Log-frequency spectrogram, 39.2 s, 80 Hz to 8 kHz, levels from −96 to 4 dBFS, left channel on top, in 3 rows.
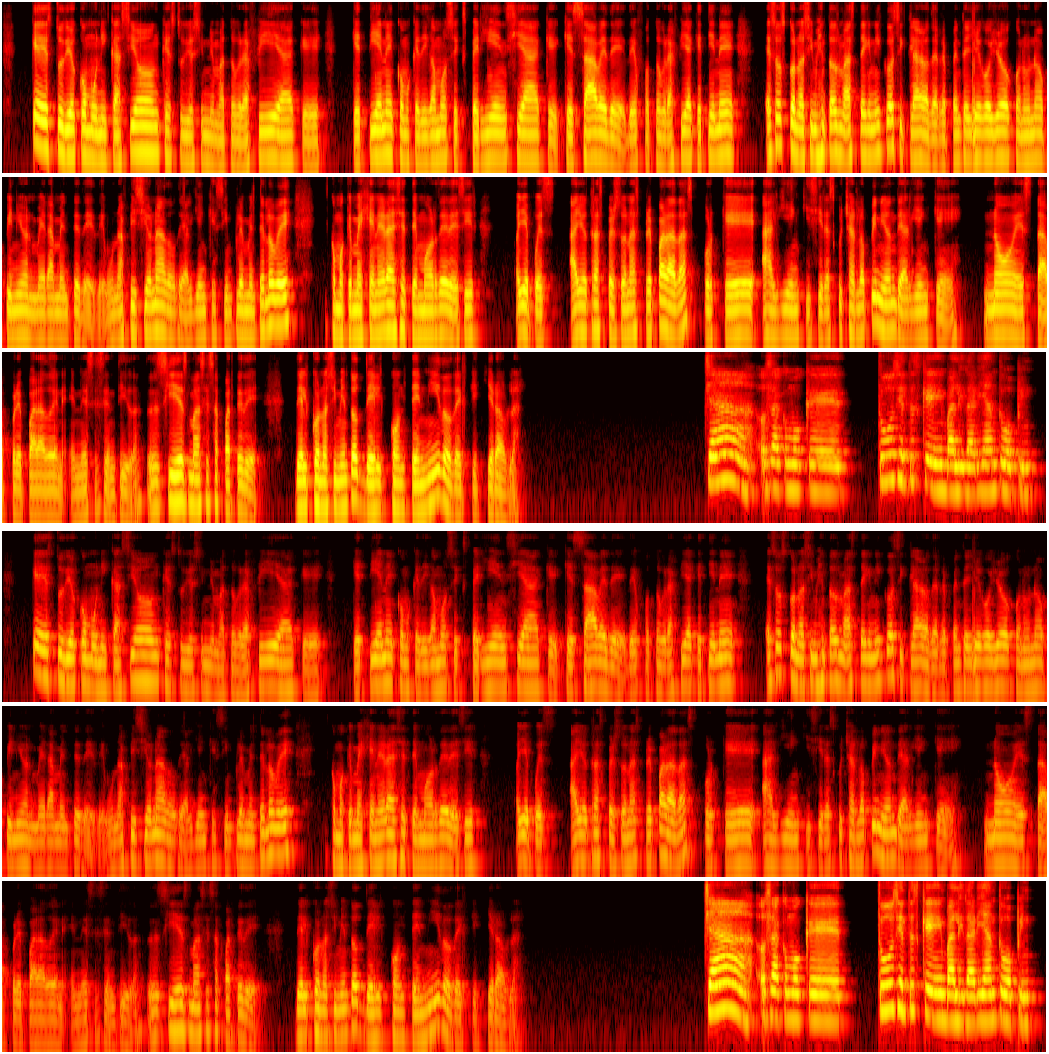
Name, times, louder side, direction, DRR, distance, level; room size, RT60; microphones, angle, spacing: voice 1, 0.4-4.0 4.4-9.1 9.5-16.7 17.2-19.0 19.5-19.9 20.2-25.0 25.3-29.3 29.8-32.6, left 8 dB, 90° left, 0.3 m, -30 dB
voice 2, 34.9-36.6 37.1-39.0, right 4 dB, 80° right, 0.7 m, -26 dB
8.7 x 6.0 x 2.3 m
head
